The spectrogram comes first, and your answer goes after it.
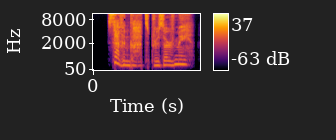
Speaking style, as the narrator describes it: whisper

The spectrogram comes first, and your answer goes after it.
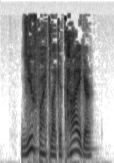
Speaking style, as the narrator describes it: she said, her voice glowing with admiration

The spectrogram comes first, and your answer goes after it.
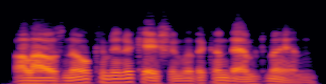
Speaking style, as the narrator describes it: said the Grand Master coldly

